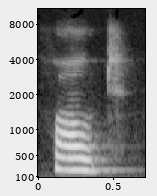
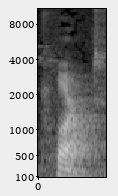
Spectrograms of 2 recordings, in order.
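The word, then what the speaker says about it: fought: ফাউট। ফট, তাই তো? ফট উচ্চারণ হবে, জি।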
